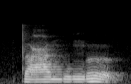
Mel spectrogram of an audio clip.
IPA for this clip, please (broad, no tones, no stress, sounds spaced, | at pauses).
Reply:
t̪ ɐ ʕ ɘ m w u ŋ ɵ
